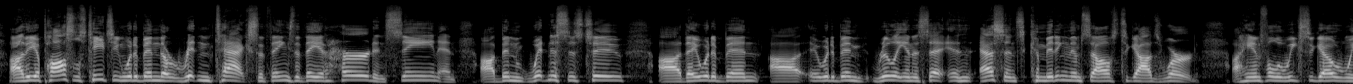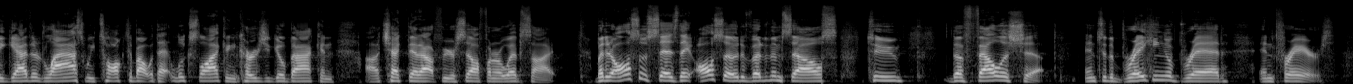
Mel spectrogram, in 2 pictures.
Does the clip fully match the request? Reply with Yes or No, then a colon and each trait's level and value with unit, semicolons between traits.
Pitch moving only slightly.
No: average, 3.3 semitones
